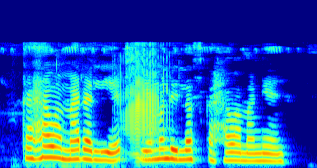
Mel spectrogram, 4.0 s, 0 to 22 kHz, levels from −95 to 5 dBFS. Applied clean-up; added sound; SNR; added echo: classical method log-MMSE.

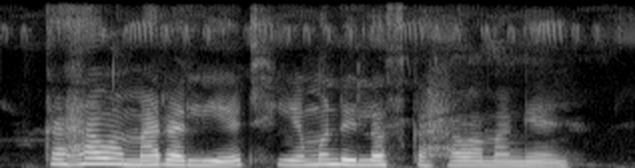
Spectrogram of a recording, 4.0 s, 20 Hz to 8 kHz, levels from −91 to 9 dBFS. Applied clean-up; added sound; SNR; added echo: none; none; none; none.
